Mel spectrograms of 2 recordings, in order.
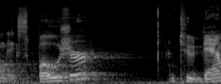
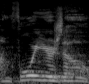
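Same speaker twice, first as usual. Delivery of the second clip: imitated, put-on child's whisper; 3 semitones higher than usual. Retelling a phone call where a young voice whispers: imitating a child's whisper. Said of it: "and Jimmy whispers".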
